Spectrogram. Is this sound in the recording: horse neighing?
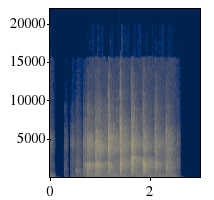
no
